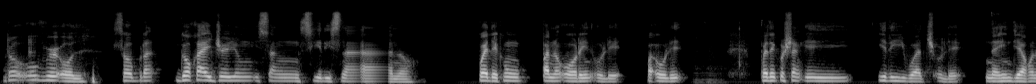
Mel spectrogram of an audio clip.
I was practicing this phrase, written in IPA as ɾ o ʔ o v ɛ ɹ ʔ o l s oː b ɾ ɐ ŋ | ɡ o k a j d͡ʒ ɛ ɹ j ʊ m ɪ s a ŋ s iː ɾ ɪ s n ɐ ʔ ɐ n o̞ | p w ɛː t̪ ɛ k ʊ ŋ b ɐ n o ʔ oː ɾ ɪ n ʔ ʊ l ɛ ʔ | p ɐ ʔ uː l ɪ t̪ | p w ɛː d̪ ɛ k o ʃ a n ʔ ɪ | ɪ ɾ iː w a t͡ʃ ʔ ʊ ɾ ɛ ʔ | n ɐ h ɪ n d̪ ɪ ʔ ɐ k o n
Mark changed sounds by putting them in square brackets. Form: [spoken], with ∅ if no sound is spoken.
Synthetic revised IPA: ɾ o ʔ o v ɛ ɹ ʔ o l s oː b ɾ ɐ ŋ | ɡ o k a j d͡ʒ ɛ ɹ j ʊ [ŋ] ɪ s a ŋ s iː ɾ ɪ s n ɐ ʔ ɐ n o̞ | p w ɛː [d̪] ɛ k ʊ ŋ [p] ɐ n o ʔ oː ɾ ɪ n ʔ ʊ l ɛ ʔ | p ɐ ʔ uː l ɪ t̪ | p w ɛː d̪ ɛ k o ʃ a [ŋ] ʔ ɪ | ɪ ɾ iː w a t͡ʃ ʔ ʊ [l] ɛ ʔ | n ɐ h ɪ n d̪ [i] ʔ ɐ k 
